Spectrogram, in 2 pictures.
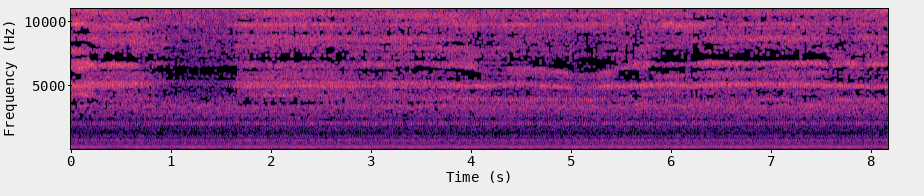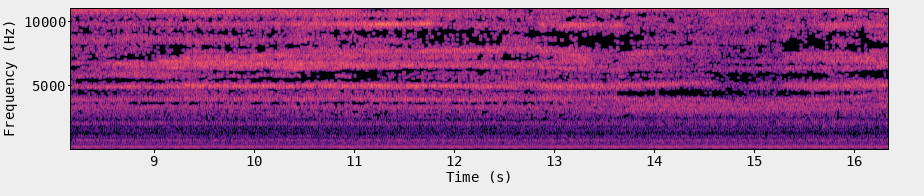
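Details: Nebulizer compressor running during treatment for an asthma attack: a steady, loud mechanical hum with a constant buzzing drone.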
